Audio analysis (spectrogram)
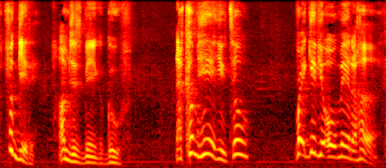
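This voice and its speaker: Man playing husky, animated, down-on-his-luck father. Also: a little high, normal speed. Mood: playful, affectionate. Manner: earnest, excitable. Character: remorseful recovering addict father, hopeful, playful, working-class. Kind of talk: audio drama acting.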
